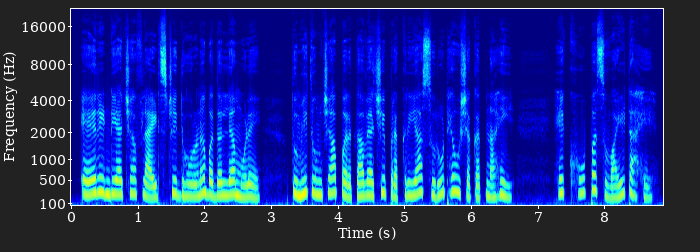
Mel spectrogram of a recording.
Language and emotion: Marathi, sad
